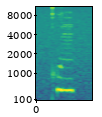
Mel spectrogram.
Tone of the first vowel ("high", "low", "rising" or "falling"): high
